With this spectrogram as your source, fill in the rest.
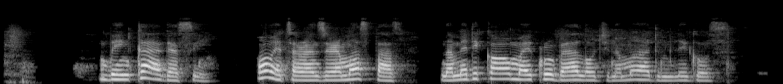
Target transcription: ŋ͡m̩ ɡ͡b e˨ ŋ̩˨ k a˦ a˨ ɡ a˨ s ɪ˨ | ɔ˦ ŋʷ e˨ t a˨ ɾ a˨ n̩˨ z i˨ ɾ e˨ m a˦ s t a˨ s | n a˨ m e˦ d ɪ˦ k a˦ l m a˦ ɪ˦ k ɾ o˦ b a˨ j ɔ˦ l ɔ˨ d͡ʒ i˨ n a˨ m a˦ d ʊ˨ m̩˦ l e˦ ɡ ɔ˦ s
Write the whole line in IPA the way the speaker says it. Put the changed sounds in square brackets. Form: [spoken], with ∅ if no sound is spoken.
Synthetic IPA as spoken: ŋ͡m̩ ɡ͡b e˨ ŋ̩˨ k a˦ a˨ ɡ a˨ s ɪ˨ | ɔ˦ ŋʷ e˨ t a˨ ɾ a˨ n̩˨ z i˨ ɾ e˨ m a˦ s t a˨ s | n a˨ m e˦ d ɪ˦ k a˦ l m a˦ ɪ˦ k ɾ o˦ b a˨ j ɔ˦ l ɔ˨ d͡ʒ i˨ n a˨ m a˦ d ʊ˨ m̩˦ l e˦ ɡ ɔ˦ s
